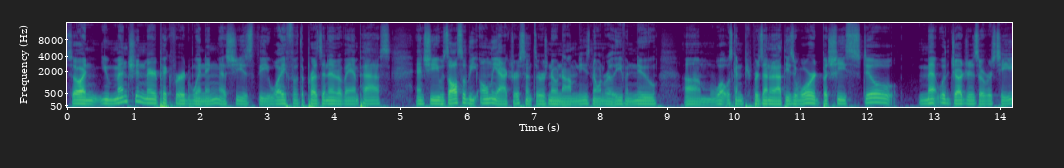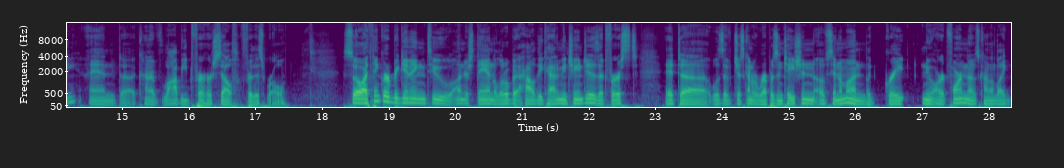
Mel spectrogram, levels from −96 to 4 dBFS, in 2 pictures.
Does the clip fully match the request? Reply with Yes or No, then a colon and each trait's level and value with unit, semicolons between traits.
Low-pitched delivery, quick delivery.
Yes: low, 110 Hz; fast, 210 wpm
